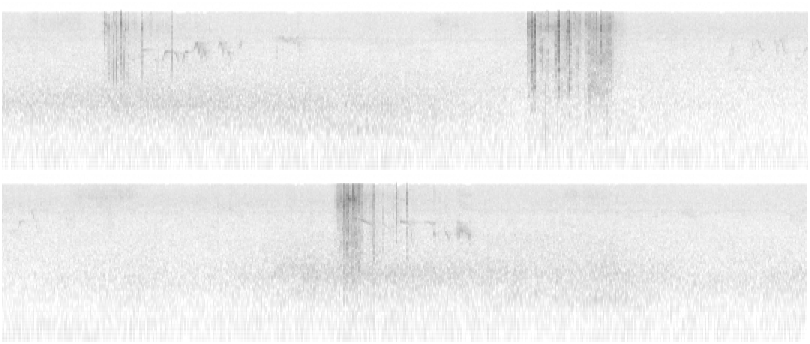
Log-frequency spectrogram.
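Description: Wind rustles steadily through leafy trees outdoors.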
